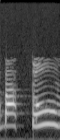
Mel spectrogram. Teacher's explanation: avestruz última sílaba tônica mais uma vez oxítona na palavra batom mais uma vez a última sílaba tônica oxítona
